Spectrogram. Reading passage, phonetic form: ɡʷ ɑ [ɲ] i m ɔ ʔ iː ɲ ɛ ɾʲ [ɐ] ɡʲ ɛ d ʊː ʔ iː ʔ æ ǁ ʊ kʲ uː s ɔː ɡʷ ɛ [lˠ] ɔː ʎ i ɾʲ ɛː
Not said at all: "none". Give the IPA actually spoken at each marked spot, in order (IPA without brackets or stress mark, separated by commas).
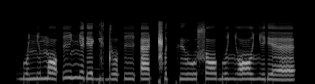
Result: ɲ, æ, ʎ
